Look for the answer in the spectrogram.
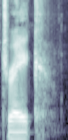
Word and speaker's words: Drake: His name is Drake. Rhymes with fake.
